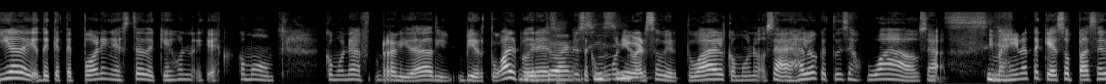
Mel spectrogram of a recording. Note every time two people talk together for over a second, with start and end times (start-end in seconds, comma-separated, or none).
5.2-6.5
